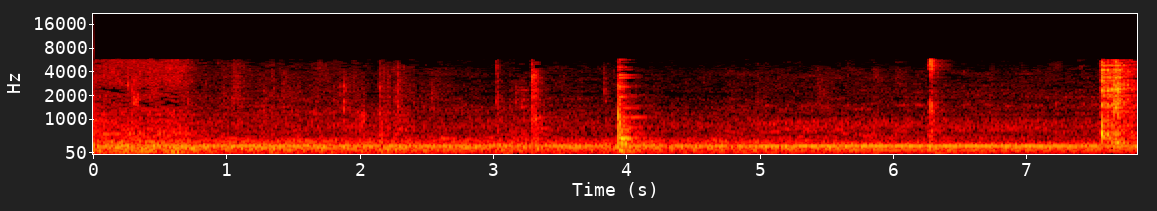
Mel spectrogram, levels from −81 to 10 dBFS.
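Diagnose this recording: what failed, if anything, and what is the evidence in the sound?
Throughout the clip the sound is dull and plainly damaged: nothing reaches above 5.8 kHz, so the top octaves are simply gone, and the remaining detail has the watery, unstable texture of heavy lossy coding. The likely cause is MP3 compression at the codec stage. Starved of bits, the encoder cut the treble at a fixed 5.8 kHz and dropped weaker frequency lines frame by frame. The damage fits a very low bitrate, around 24 kbps.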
